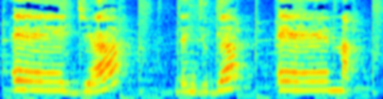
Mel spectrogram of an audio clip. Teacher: Selanjutnya itu ada vokal e. E madia atas depan dengan kondisi bibir semi tertutup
